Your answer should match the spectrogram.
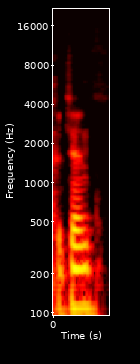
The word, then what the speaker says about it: Ticotin: Yeah, Ticotin.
